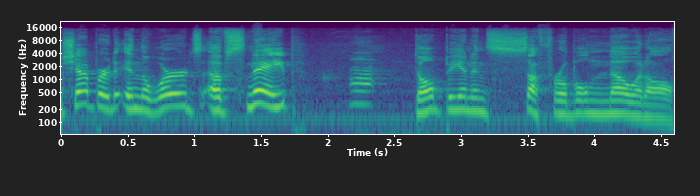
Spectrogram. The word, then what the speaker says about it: Snape: said I used to call Professor Snape Professor snipe oh because if you hear the British accent snipe it sounds like snipe it does kind of so it took me a long time to remember it's Snape snap it's pronounced pleco yeah see type that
